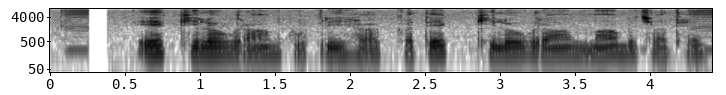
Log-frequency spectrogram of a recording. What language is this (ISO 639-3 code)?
hne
